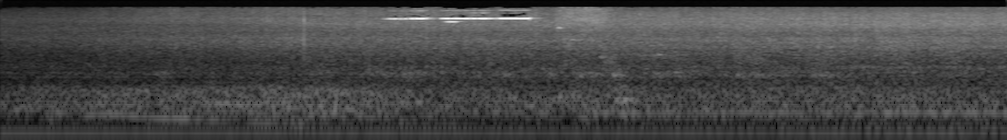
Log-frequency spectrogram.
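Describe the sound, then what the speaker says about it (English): A bus engine in a video game hums low and steady as the bus approaches and pulls over, with a faint brief brake hiss midway. "The sound of an engine brought me back to reality. A bus pulled over."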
